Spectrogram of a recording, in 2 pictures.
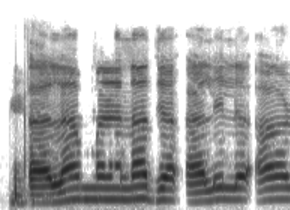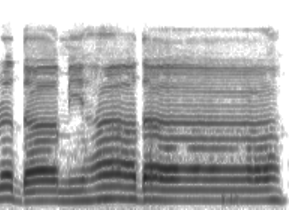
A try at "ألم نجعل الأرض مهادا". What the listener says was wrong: হ্যাঁ, সুন্দর।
